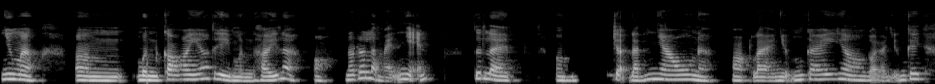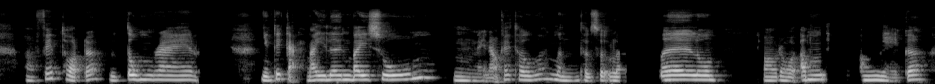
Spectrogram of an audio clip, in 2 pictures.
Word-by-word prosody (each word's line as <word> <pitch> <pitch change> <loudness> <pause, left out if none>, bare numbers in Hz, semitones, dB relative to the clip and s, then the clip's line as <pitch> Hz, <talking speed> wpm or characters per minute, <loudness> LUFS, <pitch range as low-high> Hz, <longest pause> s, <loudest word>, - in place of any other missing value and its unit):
Nhưng 240 0 +3
mà, 200 -4 +3 0.3
ờ, 195 -1 +3 0.5
mình 195 -2 +5
coi 230 +1 +2
á, 265 +2 0
thì 220 -6 +4
mình 175 -2 +1
thấy 190 +3 +3
là, 260 -8 -1
ờ, 190 - -3 0.2
nó 220 +1 -1
rất 285 - 0
là 270 -6 0
mãn 175 +7 -3
nhãn. 230 +2 -1 0.4
Tức 275 - 0
là, 205 -7 +2 0.4
ờ, 185 - -2 0.5
trận - - +1
đánh 195 +7 +1
nhau 225 -1 +1
nè, 195 -3 +3 0.3
hoặc 180 -1 -4
là 175 -1 -1
những 200 +5 -1
cái, 235 +1 -2
ờ, 205 -5 0
gọi - - -2
là - - -6
những 200 +4 -4
cái, 250 +1 -1 0.3
ờ, 180 -2 -6
phép 265 +2 -1
thuật 195 -5 0
á, 230 +4 -4
được 185 - -2
tung 220 0 +4
ra, 210 -1 +1 0.7
những 185 -1 +2
cái 240 - +1
cảnh - - -1
bay 205 +2 +3
lên 215 0 +4
bay 215 0 +5
xuống, 230 +9 +3 0.2
ừm, 180 -2 0
này 165 -2 -8
nọ 155 - -4
các 220 0 -4
thứ 205 0 0
á, 245 - -6
mình 180 -5 -1
thực 170 -3 -2
sự 190 +1 -2
là 175 -1 +1 0.4
mê 215 +1 +6
luôn. 210 -1 +5 0.5
Ờ, 180 -1 -1
rồi 175 -3 -1
âm 200 - +2
thanh, 220 0 +2 0.3
âm 200 0 0
nhạc 165 -5 -1
á, 215 +2 +2
210 Hz, 210 wpm, -21 LUFS, 185-225 Hz, 0.7 s, mê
